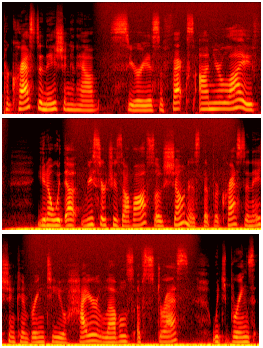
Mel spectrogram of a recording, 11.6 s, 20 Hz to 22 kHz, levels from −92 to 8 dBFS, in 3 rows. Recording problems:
hiss; noticeable; from 1.5 to 4 s, from 5 to 7.5 s and from 8 to 11 s; 15 dB below the speech
low rumble; faint; from 4 s on; 20 dB below the speech

